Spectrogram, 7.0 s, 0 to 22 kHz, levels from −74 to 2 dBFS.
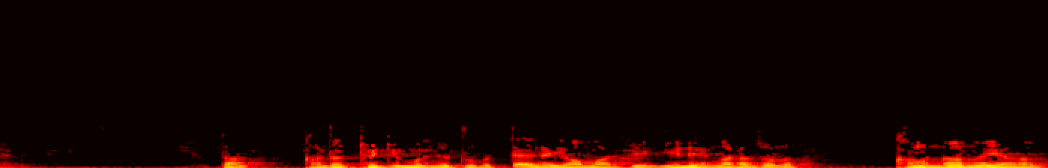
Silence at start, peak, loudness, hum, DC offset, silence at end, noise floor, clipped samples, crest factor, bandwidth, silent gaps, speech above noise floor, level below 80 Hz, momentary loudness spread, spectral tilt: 0 s; -10 dBFS; -26 LUFS; none; under 0.1%; 0 s; -58 dBFS; under 0.1%; 16 dB; 4.4 kHz; none; 33 dB; -44 dBFS; 9 LU; -9 dB/octave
